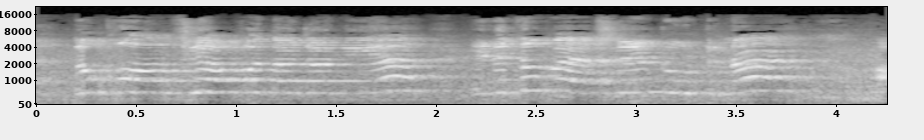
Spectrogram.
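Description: A boy talking into a microphone. He holds one long drawn-out sound for about the first second and a half, then his voice rises and falls in quicker phrases.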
